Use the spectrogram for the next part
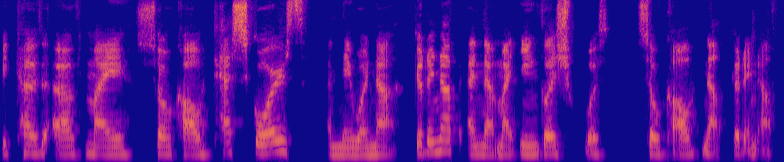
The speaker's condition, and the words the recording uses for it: Deafness. So I always tell people that art is my first language because I struggle with speaking, because being born deaf, I didn't learn sign language until I was older.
